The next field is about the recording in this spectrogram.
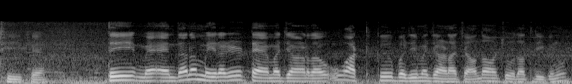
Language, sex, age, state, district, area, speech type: Punjabi, male, 18-30, Punjab, Hoshiarpur, rural, spontaneous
